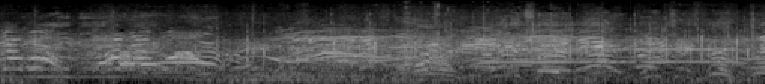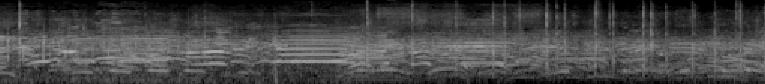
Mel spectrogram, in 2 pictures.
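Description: Many voices shouting and calling at once, overlapping so that no single word stands out: sideline spectators and players during a youth soccer match.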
